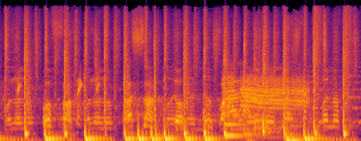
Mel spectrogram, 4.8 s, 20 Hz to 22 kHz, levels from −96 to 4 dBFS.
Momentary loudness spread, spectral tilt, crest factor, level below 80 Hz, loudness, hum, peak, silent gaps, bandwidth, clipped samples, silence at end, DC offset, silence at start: 4 LU; -4 dB/octave; 12 dB; -16 dBFS; -12 LUFS; none; 0 dBFS; none; 19.5 kHz; under 0.1%; 0 s; under 0.1%; 0 s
